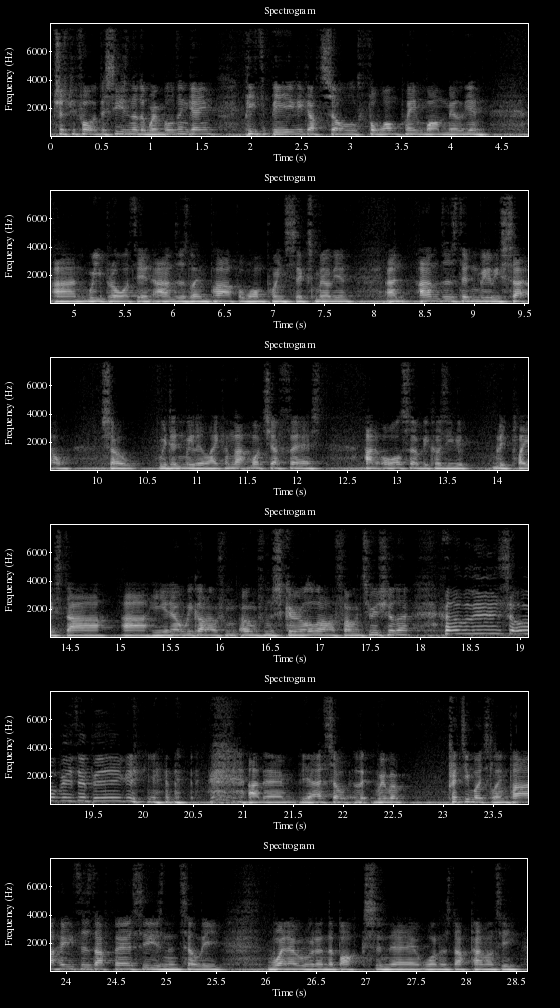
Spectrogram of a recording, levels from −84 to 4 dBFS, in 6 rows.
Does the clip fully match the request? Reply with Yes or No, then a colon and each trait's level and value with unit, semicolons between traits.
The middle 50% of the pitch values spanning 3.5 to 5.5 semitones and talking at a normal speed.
No: average, 3.1 semitones; average, 195 wpm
